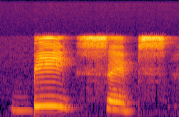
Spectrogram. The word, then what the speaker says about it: bíceps: mesma coisa aqui ó bíceps palavra paroxítona terminada em ps recebe o acento ô professora isso aqui não é uma palavra proparoxítona não bíceps não lembra que na aula anterior o que foi que eu falei que para se haver uma sílaba precisa ter vogal nesse caso aqui bíceps nós não temos vogal aqui e então ó nesse PS então isso aqui é uma sílaba só tornando-se uma o quê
